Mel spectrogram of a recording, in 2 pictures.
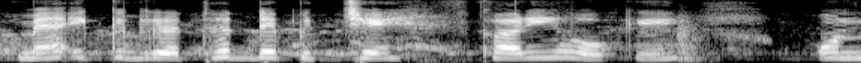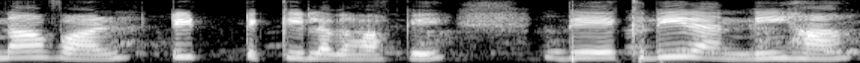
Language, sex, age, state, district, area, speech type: Punjabi, female, 30-45, Punjab, Jalandhar, urban, spontaneous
